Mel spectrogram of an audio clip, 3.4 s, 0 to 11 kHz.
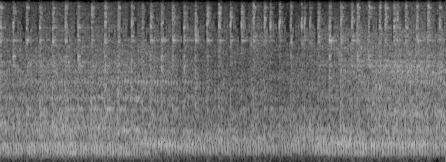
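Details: Stihl leaf blower made November 2010, started on choke with primer, buzzes high and steady with a quick even patter and no misses; it runs well.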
